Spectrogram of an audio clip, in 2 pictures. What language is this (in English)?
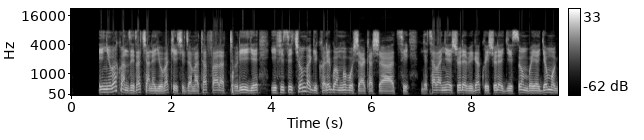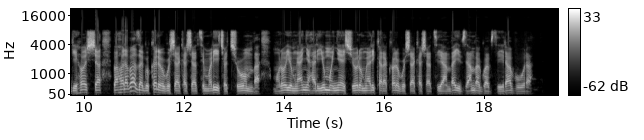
Rundi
